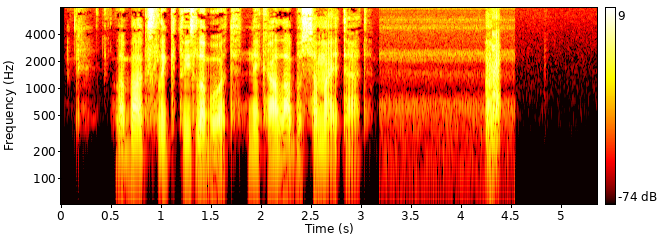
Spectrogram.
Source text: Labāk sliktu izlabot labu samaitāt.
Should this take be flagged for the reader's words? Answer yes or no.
yes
